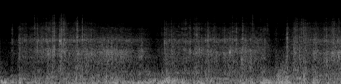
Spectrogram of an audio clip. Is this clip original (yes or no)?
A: no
